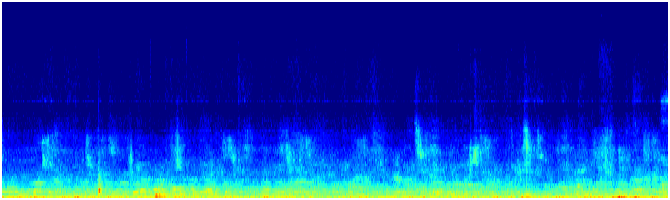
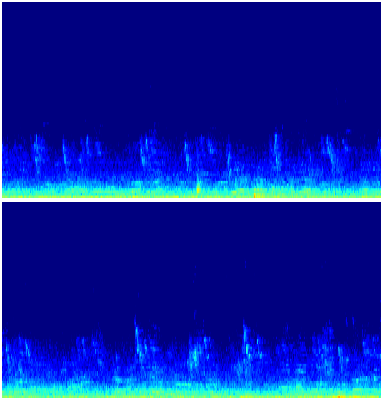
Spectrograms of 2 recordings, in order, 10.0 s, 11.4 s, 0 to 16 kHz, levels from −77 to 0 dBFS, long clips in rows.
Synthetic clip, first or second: first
